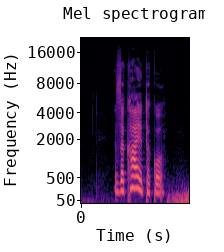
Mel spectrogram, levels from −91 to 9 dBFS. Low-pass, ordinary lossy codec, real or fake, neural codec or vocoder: 19.8 kHz; none; real; none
